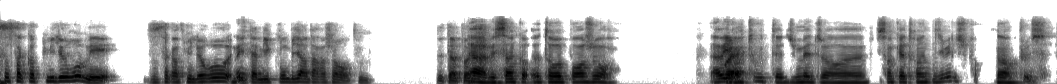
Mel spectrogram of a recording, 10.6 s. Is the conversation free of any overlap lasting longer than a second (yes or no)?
yes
